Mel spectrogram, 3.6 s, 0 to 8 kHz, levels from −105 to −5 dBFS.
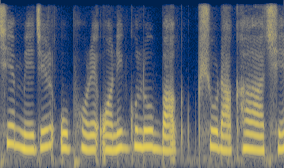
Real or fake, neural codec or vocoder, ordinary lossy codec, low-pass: fake; codec, 16 kHz in and 24 kHz out, 1 kbps, XY-Tokenizer; none; 7.2 kHz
